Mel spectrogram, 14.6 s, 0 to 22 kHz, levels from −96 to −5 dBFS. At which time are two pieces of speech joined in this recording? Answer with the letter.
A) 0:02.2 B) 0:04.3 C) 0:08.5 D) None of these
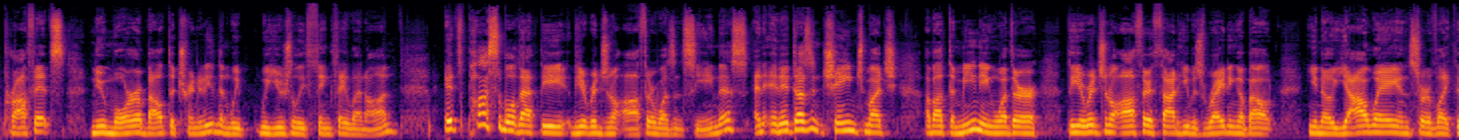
B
